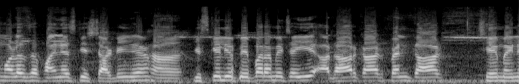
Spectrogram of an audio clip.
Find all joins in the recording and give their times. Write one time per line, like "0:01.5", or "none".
none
